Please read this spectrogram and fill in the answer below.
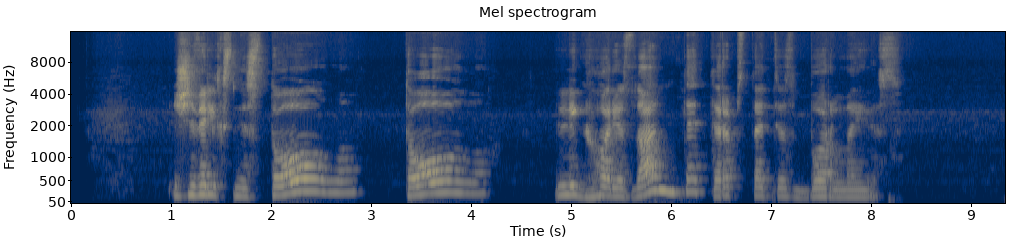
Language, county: Lithuanian, Kaunas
